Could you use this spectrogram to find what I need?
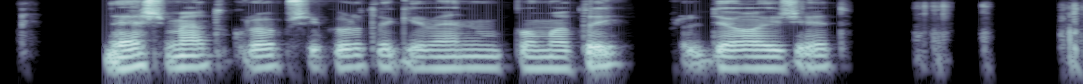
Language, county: Lithuanian, Kaunas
